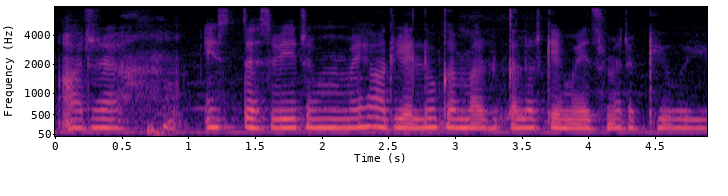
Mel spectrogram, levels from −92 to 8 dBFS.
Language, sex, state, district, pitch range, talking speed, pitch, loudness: Hindi, female, Maharashtra, Dhule, 195-205 Hz, 185 wpm, 205 Hz, -34 LUFS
